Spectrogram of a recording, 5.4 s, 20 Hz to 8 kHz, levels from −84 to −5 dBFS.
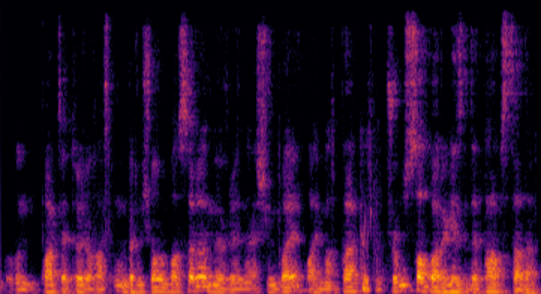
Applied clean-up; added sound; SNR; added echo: neural mask model DeepFilterNet 3.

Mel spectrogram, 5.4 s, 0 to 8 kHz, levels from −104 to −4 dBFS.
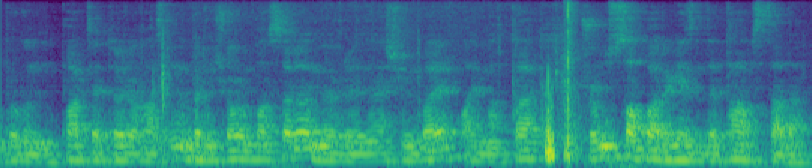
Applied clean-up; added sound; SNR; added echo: none; Slam; 6 dB; reverberation time 0.4 s.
